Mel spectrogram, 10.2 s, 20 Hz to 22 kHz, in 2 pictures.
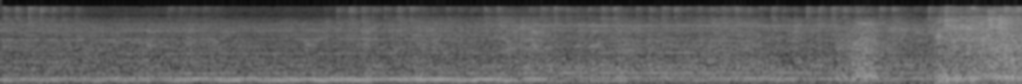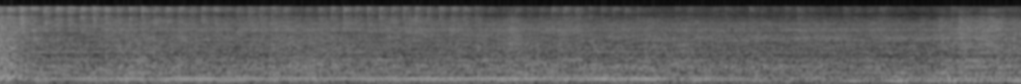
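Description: ADL Enviro 200 bus heard from inside the cabin while under way: its engine and unusually loud Voith automatic gearbox give a steady whine made of several tones, which shifts slightly about a quarter of the way in. A brief rush of noise comes about halfway.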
